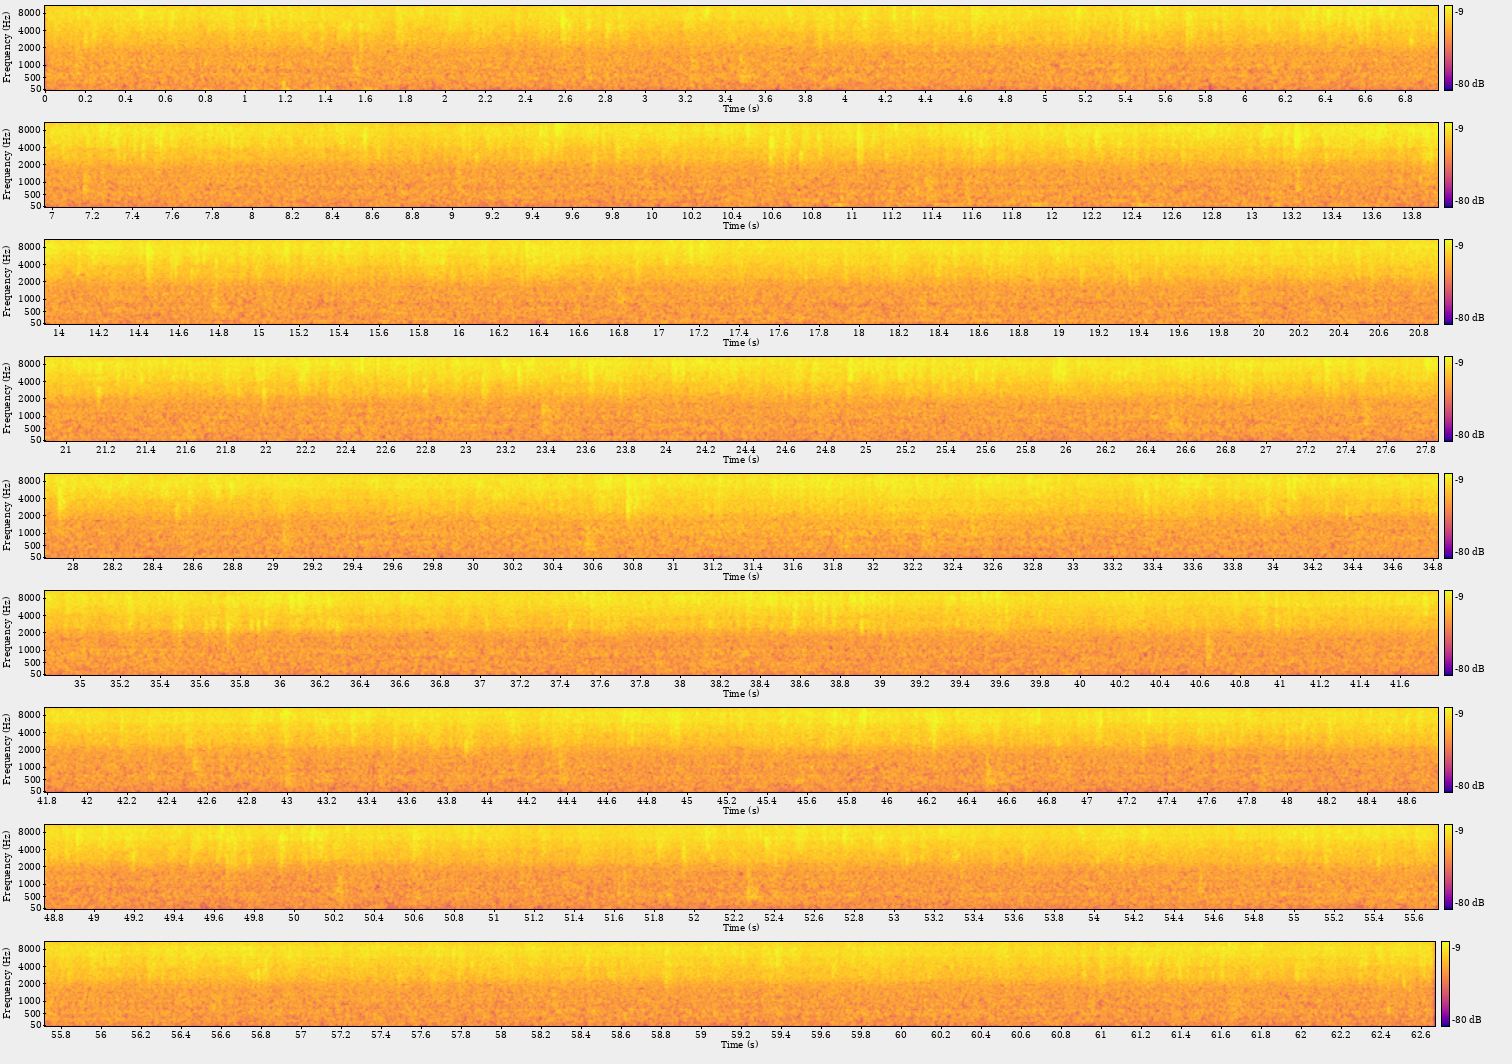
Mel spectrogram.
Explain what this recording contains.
Medium Rain Ambience edlarez vsnr
Medium Rain ambience _edlarez vsnr
raining, rain, weather, ambience, medium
